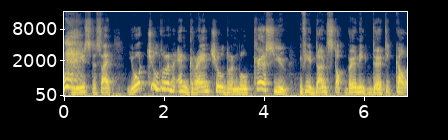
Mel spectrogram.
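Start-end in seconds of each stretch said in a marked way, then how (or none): 1.3-6.9 put-on speaking with an Afrikaans accent. Copying a university professor of applied mathematics in his lectures, imitating a very heavy Afrikaans accent. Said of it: "a very heavy Afrikaans accent, and I'll try and copy it".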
